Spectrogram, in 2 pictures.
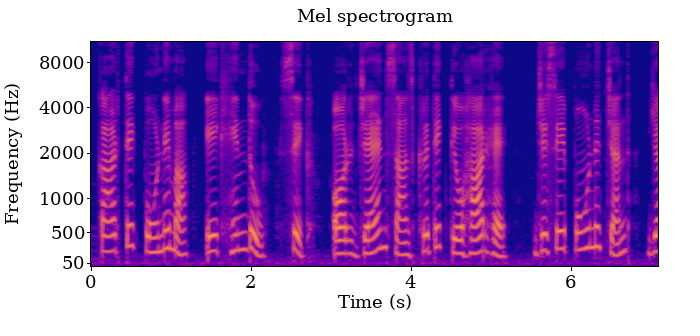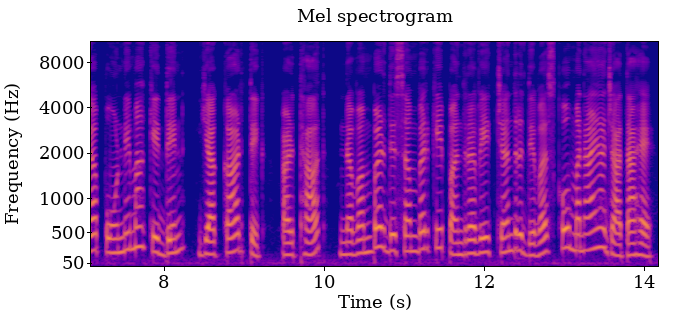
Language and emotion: Hindi, neutral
